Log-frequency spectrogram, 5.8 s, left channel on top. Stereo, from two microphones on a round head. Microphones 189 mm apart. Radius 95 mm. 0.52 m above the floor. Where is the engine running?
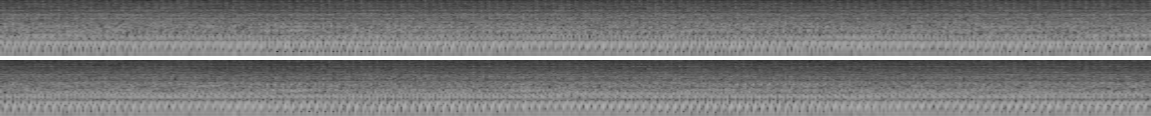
25° left (ahead or behind), 0.9 m.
